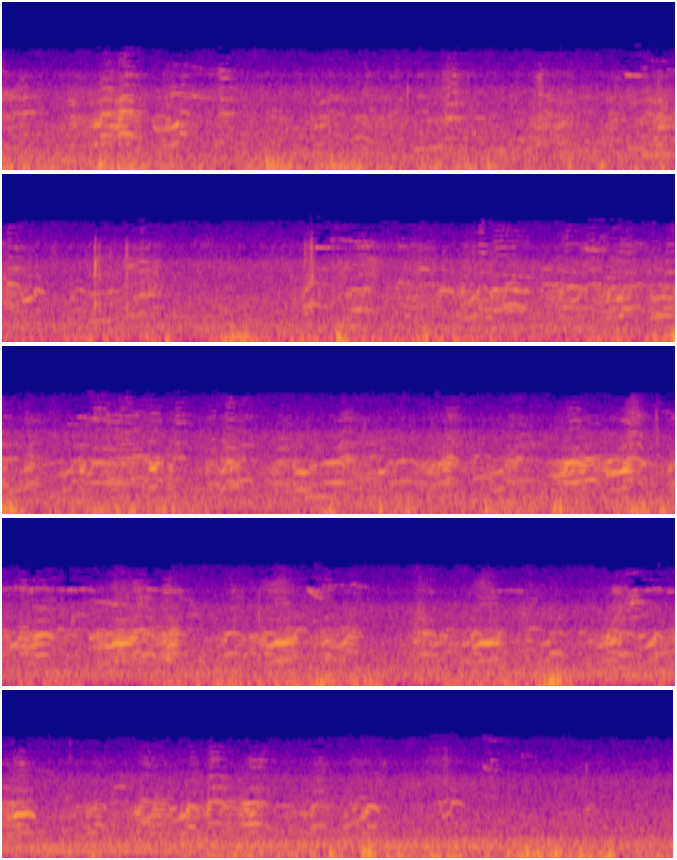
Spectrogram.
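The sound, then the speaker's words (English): A large flock of geese honks continuously for over twenty seconds, many overlapping calls forming a dense, steady chorus at moderate volume with no one speaking. “I love the sound of geese.”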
